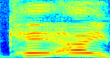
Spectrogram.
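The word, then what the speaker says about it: 気配: 그래서 뭐 확률상으로는 이게 훨씬 더 많겠지만 네, 의외로 예외적으로 K라고 읽으셔야 되는 그런 경우도 꽤 많이 있습니다. 그래서 지금 나와 있는 K하이 같은 경우에는 어떠한 기색, 뭐 느낌, 기척이라고 하는 단어인데요.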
